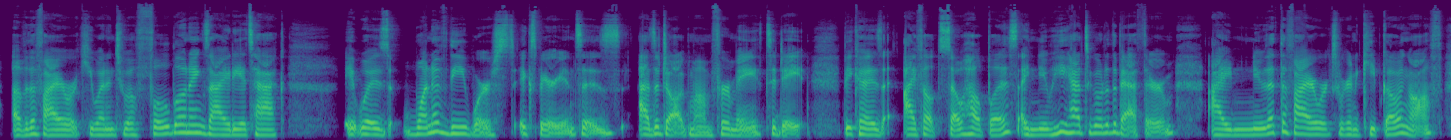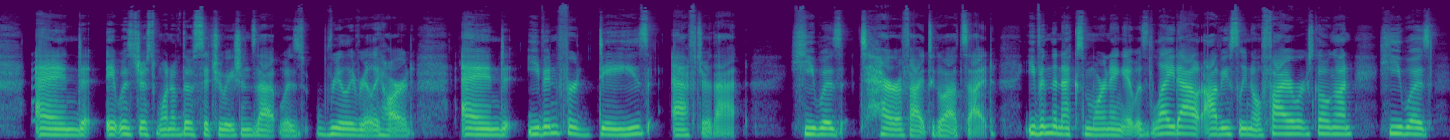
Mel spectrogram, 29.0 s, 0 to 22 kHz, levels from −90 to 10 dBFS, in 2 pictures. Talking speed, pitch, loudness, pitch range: 185 wpm, 170 Hz, -19 LUFS, 160-185 Hz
